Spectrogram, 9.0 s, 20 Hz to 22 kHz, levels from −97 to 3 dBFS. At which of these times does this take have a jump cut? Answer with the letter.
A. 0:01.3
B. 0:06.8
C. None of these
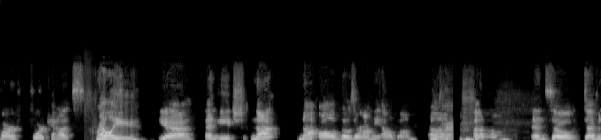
B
